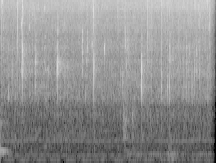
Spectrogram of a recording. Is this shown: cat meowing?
no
